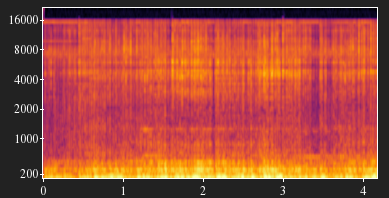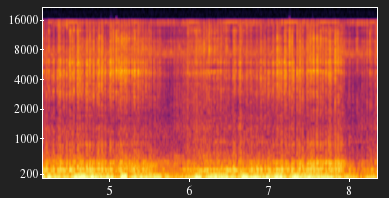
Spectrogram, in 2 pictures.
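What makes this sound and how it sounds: Fingertips and nails of both hands scratch and rub the hollow, perforated metal grille of a white studio microphone. The result is a steady, dense, low rumbling scrape concentrated in the deep bass, with almost no bright content and only slight swells in loudness.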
